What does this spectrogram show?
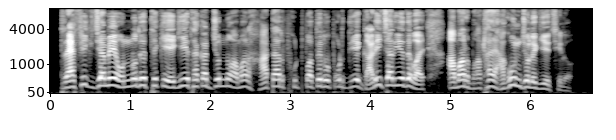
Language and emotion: Bengali, angry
